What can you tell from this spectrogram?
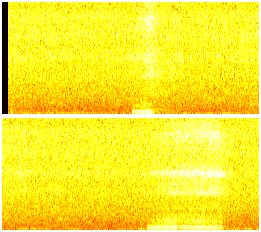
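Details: Sleeping dog snoring: two rough, rumbling snores on the breath, a short one then a longer one about four seconds later, over steady room hum.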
